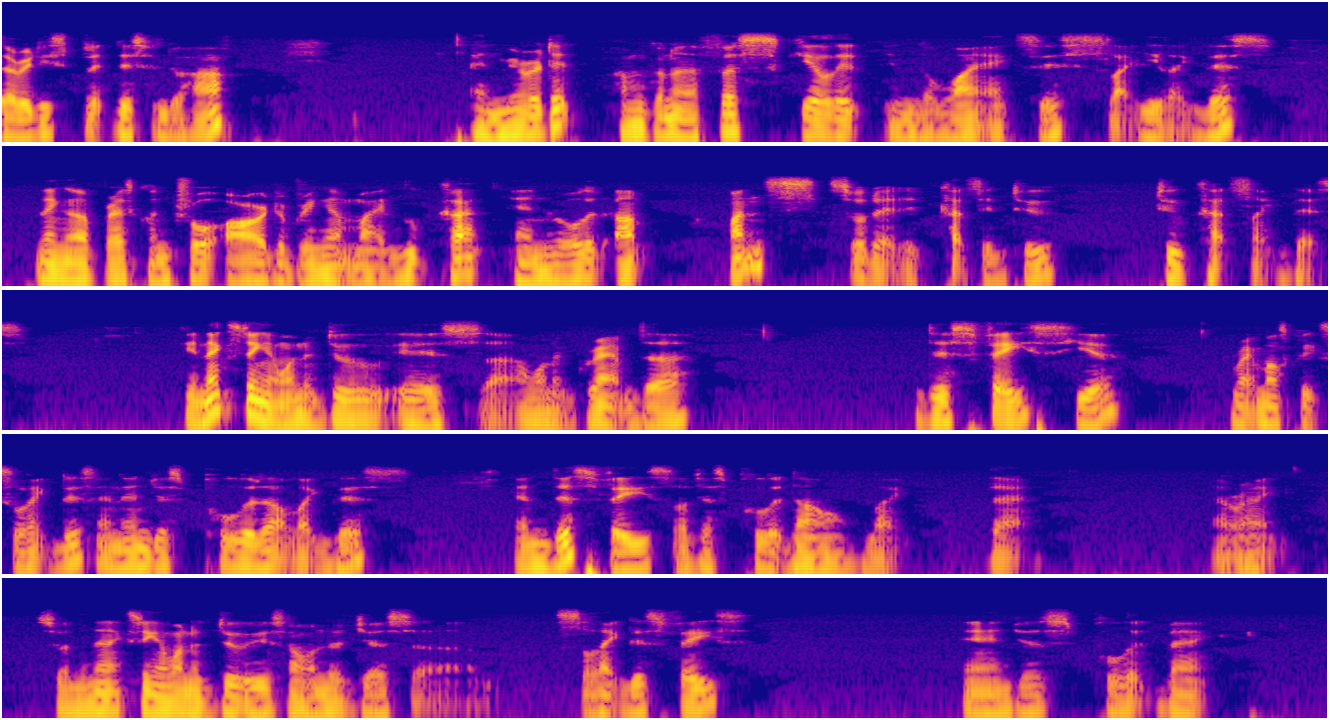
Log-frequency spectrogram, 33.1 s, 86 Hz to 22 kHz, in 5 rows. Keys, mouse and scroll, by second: 0.5-0.8 scroll down 1, 1.3 middle click, 4.2-4.7 typing, 5.8 click, 7.5 ctrl+r, 9.4 scroll up 1, 11.2 middle click, 12.4-12.7 scroll up 1, 12.7 middle click, 14.0-16.6 middle drag, 17.6 right click, 18.6-20.2 middle drag, 20.4-22.2 drag, 22.7 right click, 23.4-25.6 drag, 25.6 middle click, 28.4 right click, 29.4 middle click, 30.8-32.3 drag, 32.9 middle click.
